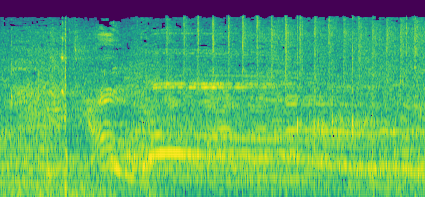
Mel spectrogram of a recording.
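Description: Volleyball rally in a large echoing sports hall: a ball being struck with sharp smacks about half a second in, over crowd voices calling out. A long held shout follows, with quick rhythmic clicks of clapping in the second half.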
